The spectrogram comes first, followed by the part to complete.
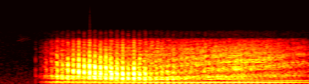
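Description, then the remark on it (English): An approaching helicopter's rotor thumps in a rapid, rhythmic chop over a deep engine drone, loud, then blurs into a steadier roar. No one speaks. “Well, I bet that's the food police in that helicopter heading your way.”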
